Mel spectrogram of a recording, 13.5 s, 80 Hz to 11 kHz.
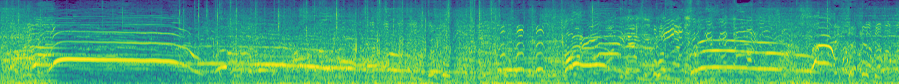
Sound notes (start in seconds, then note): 1.5 all cheering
